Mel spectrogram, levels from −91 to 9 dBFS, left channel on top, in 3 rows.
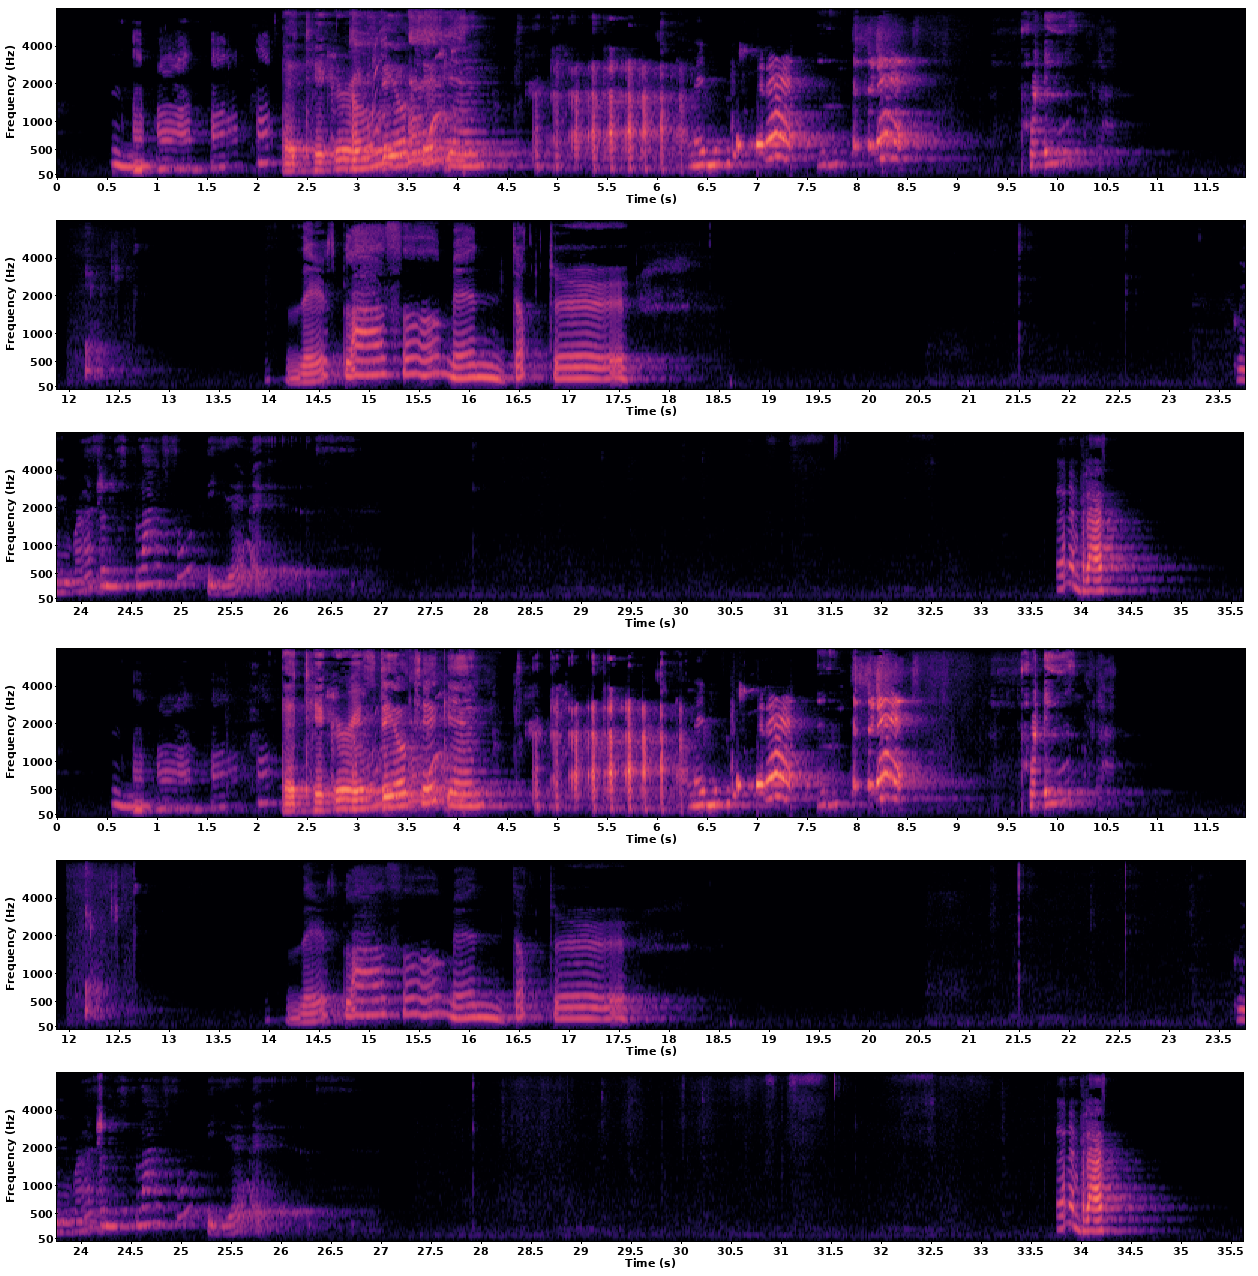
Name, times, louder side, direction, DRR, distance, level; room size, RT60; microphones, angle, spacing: voice 1, 0.6-2.1 2.9-4.1 14.2-17.6, left 5 dB, 65° left, 0.4 m, -32 dB
voice 2, 2.3-4.3 4.7-6.0 7.7-8.5 9.6-10.2 12.2-12.4, right 4 dB, 55° right, 0.7 m, -26 dB
voice 3, 6.3-7.4 33.8-34.3, right 2 dB, 15° right, 0.4 m, -23 dB
voice 4, 23.7-26.2, left 2 dB, 30° left, 1.2 m, -40 dB
18.5 x 7.4 x 5.4 m
head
